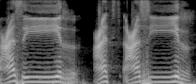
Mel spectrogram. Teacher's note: Asir itu tipis juga r-nya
